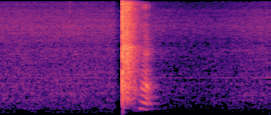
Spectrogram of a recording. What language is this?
English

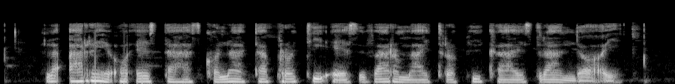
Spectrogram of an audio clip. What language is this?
Esperanto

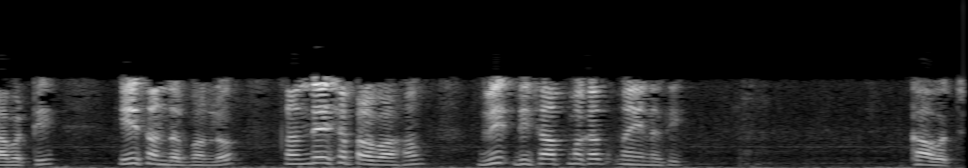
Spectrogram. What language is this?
Telugu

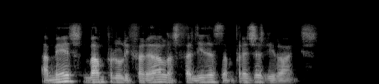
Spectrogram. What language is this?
Catalan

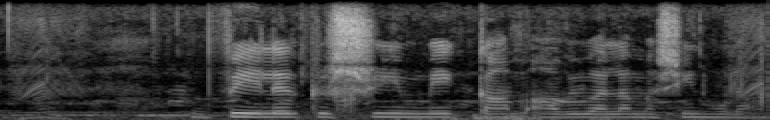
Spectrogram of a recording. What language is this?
Bhojpuri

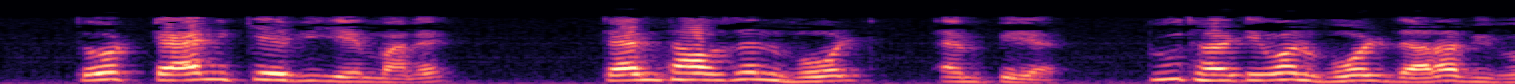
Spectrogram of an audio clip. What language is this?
Bangla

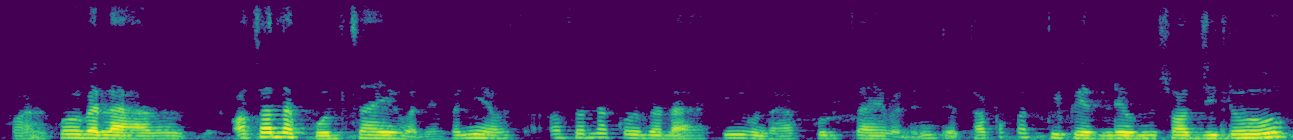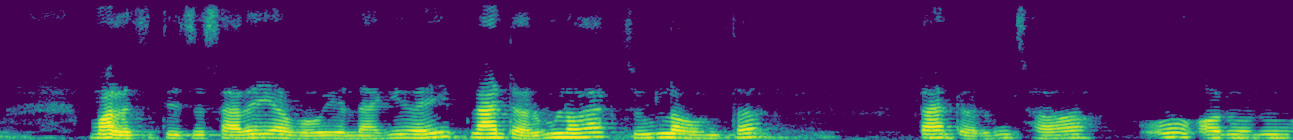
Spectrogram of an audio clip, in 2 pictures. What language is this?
Nepali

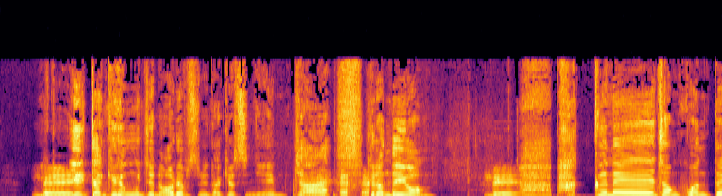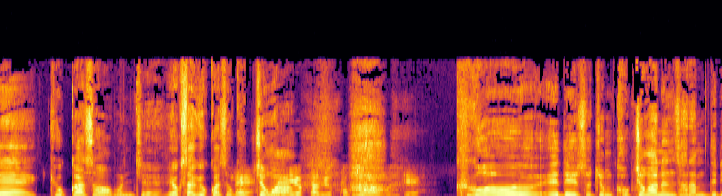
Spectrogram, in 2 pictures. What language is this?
Korean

